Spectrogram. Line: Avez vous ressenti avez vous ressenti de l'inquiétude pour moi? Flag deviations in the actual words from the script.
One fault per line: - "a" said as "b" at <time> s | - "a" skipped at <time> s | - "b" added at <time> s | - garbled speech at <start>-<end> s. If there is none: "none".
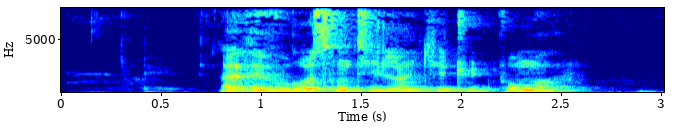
- "avez vous ressenti" skipped at 1.6 s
